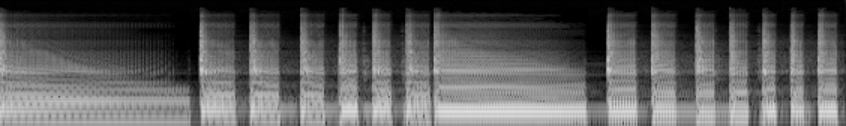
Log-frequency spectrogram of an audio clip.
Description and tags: bass guitar.skankified.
